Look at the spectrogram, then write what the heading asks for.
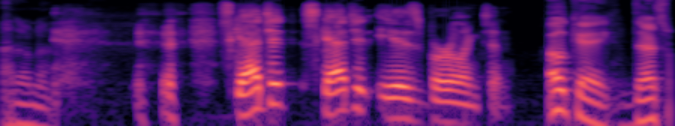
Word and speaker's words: Skagit: this next race is it's uh i can't pronounce this gadget uh yakima yakima why did i say sketch i don't know skagit skagit is burlington okay that's where i was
